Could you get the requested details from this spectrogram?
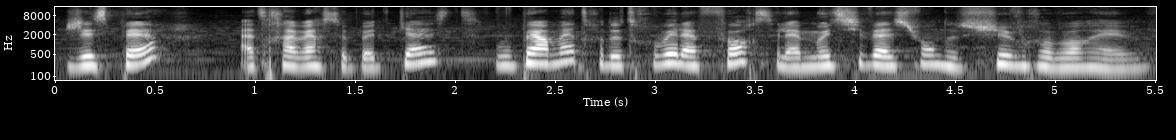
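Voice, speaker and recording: Woman, podcast host, friendly measured delivery, mellow voice, faint music behind. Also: medium pitch. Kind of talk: scripted podcast intro and interview.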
